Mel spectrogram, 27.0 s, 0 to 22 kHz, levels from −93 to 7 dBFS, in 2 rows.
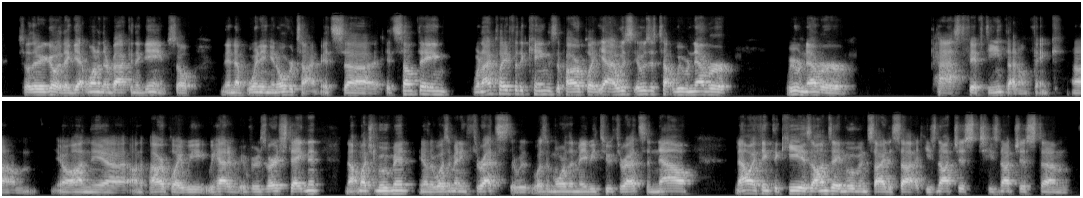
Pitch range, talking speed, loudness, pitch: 105-120 Hz, 235 wpm, -19 LUFS, 110 Hz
